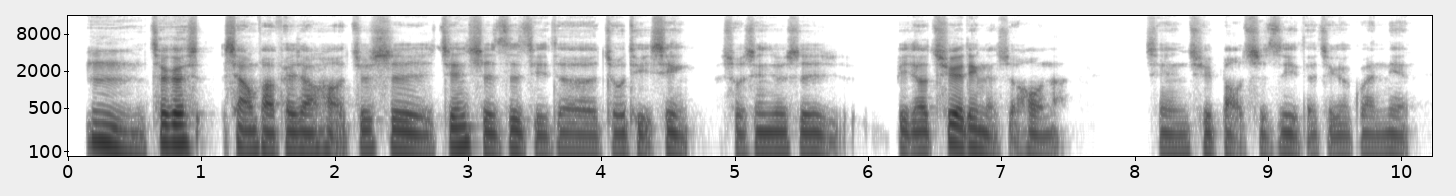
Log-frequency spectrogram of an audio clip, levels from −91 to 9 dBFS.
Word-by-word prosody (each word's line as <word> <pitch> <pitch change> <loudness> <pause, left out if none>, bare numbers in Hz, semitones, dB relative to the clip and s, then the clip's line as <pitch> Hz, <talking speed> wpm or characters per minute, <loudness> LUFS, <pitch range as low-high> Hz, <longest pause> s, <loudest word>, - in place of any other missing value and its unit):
嗯， 115 - +2
这 140 - +5
个 135 0 +10
想 130 - -3
想 105 -3 +2
法 105 -3 +3
非 100 +1 +1
常 100 0 +2
好， 105 -1 -2
就 110 - -3
是 105 -4 +2
坚 125 0 +3
持 115 -6 +1
自 110 +3 0
己 95 -2 -5
的 95 0 -4
主 95 +3 -3
体 - - -5
性。 100 -4 0 0.2
首 95 - -7
先 100 +2 -1
就 100 0 +1
是 100 -3 -2 0.4
比 105 - -3
较 105 +1 +2
确 135 +3 +5
定 120 -2 +3
的 95 -4 -3
时 95 - -9
候 95 -4 -4
呢， 90 - -9 0.7
先 95 -2 -6
去 - - -4
保 - - -6
持 - - -3
自 100 - -6
己 95 -2 -3
的 90 - -11
这 90 - -8
个 90 +1 -6
观 90 -1 -8
念。 95 -1 -7
100 Hz, 245 characters per minute, -24 LUFS, 95-110 Hz, 0.7 s, 个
